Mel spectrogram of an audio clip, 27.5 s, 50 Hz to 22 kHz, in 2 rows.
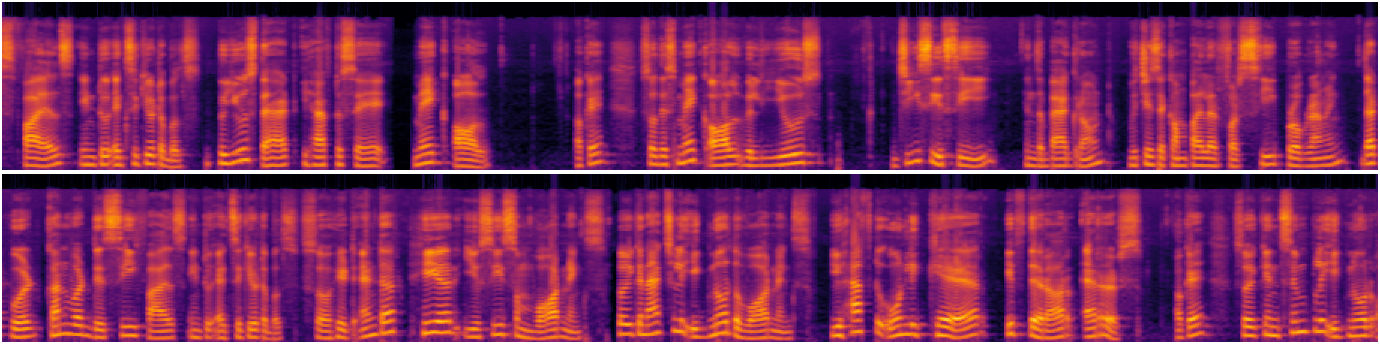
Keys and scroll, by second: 7.4 alt+Tab, 8.8 ctrl+v, 17.4 Return.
